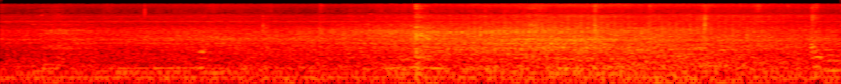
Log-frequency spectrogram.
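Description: Street traffic: a low, steady engine hum from a motor vehicle running nearby, with the noise swelling louder about halfway through.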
